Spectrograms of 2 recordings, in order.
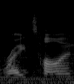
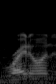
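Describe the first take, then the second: First: The middle consonant is a clear T sound. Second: The middle consonant sounds like a soft D. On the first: The speaker calls it right. "instead of right on" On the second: The speaker calls it wrong. "I like make his T silent and I say right on"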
